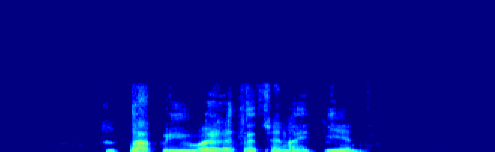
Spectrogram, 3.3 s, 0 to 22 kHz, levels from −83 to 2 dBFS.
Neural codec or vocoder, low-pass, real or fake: codec, 24 kHz, 1.5 kbps, HILCodec; 9.9 kHz; fake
